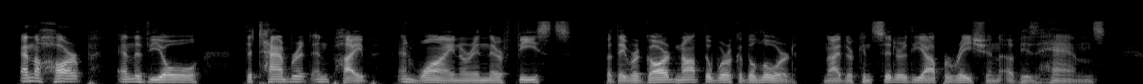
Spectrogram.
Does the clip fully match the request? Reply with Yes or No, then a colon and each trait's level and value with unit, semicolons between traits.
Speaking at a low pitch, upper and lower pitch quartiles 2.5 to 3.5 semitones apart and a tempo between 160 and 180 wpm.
Yes: low, 105 Hz; average, 3.0 semitones; average, 175 wpm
